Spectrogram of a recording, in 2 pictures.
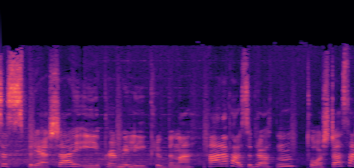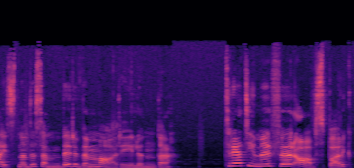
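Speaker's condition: No condition

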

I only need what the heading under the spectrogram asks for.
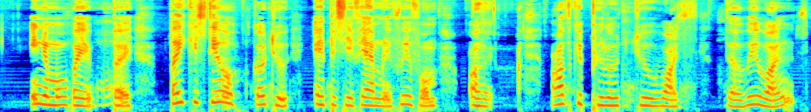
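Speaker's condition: Down syndrome

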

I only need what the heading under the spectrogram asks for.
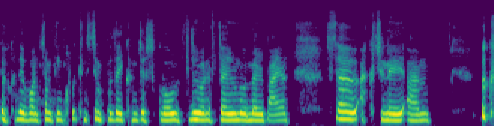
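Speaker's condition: Deafness; relies on lip reading

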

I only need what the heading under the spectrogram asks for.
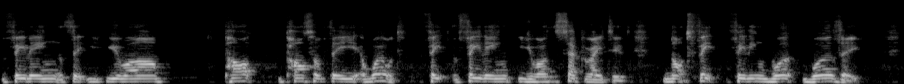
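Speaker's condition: Stammer; possibly linked to hearing difficulties from illness in first 3 or 4 years, affecting language; repeated sounds, repeated words

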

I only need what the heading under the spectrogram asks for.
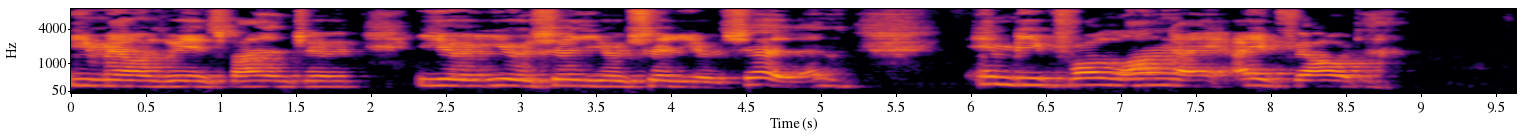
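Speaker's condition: Speech impediment; pronounced speech impediment

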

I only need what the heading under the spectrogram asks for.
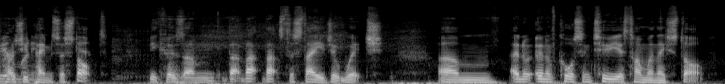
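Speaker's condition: No condition

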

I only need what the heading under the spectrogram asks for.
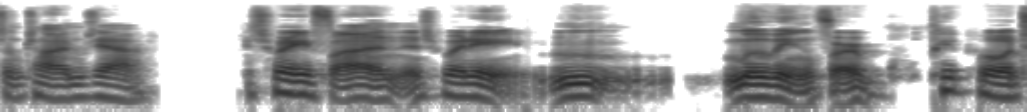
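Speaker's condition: Down syndrome; from birth

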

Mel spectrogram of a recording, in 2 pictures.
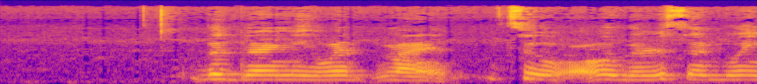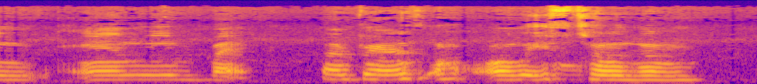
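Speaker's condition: Cerebral palsy; attended early intervention therapy

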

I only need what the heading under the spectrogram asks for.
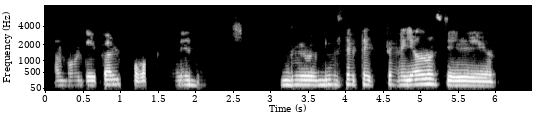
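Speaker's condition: Dystonia; present since birth

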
